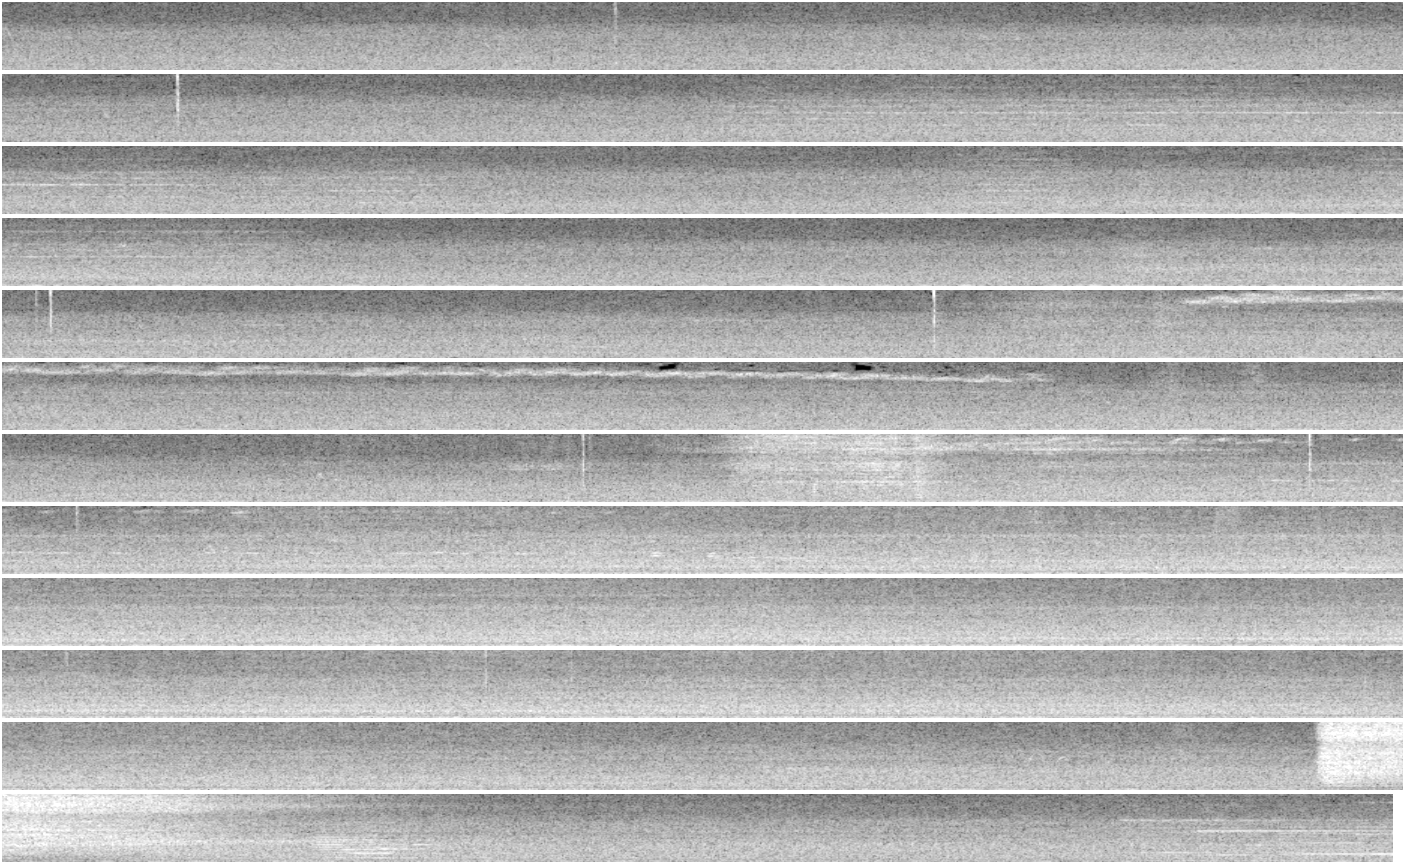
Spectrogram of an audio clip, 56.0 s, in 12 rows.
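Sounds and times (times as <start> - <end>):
short hissing bursts: 51.1 - 52.4.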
